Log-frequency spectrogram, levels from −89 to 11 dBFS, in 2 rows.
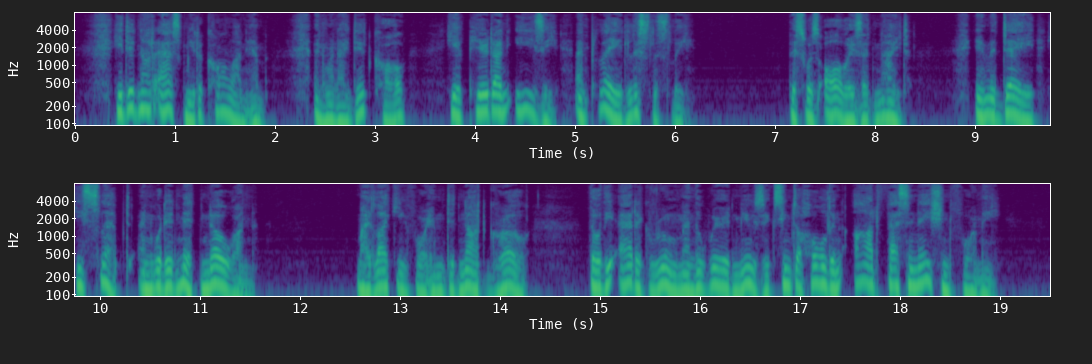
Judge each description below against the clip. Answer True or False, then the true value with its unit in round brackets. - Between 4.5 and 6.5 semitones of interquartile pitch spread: True (5.6 semitones)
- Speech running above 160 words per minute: True (175 wpm)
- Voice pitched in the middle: False (120 Hz)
